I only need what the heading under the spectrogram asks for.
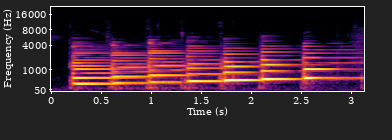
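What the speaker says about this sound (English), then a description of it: "It's called the whole tone scale, and it sounds like this." Piano plays a rising whole tone scale, six even, sustained notes stepping upward one by one, each struck cleanly and left to ring.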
